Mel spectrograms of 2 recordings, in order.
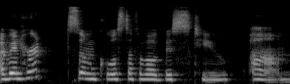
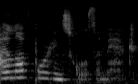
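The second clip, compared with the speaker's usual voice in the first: soft, hushed whisper under the breath; 3 semitones higher, 6 dB quieter than usual. Going through books they got, on a magic boarding-school novel: whispering. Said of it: "I don't know why I'm whispering".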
